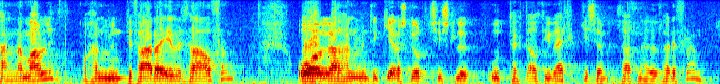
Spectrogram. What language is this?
Icelandic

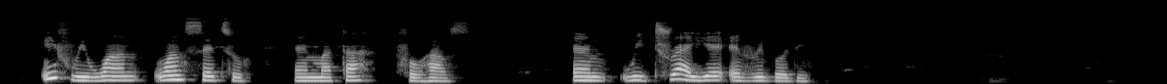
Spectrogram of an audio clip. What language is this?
Nigerian Pidgin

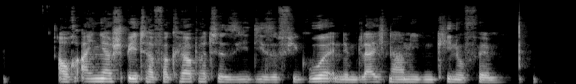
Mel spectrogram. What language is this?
German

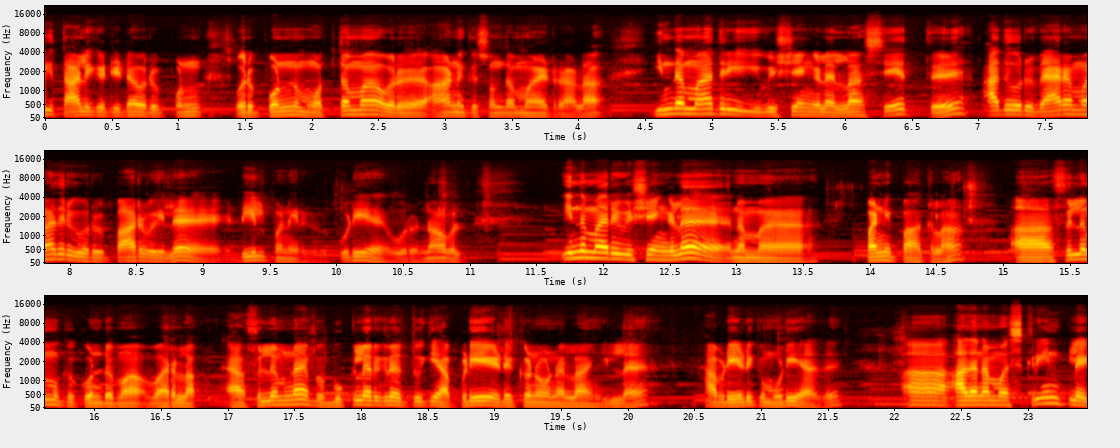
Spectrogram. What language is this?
Tamil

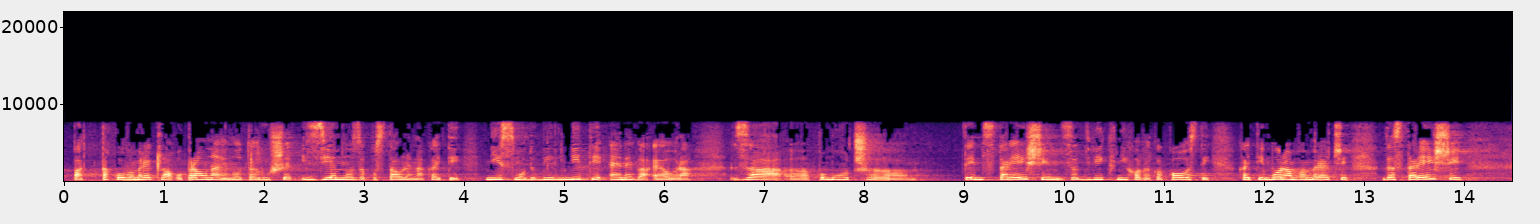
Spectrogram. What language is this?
Slovenian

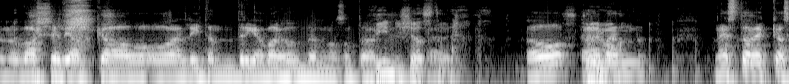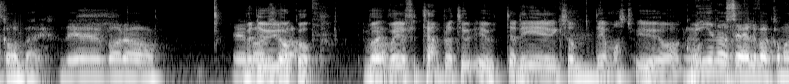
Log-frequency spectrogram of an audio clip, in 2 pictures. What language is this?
Swedish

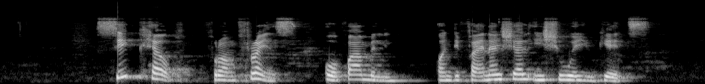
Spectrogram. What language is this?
Nigerian Pidgin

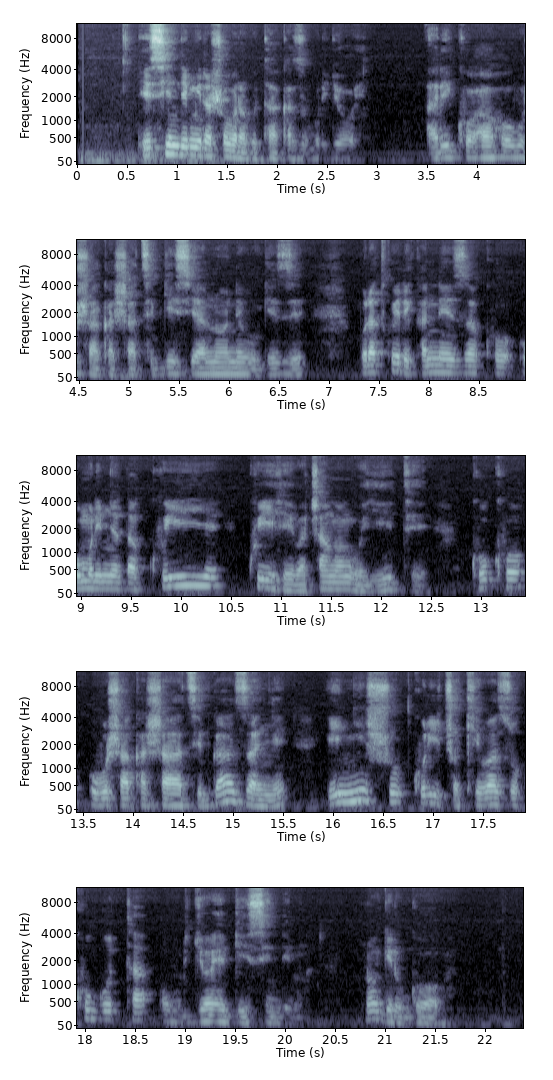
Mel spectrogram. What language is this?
Rundi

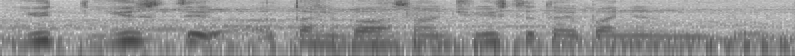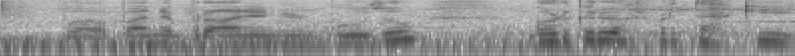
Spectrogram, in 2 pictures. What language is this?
Kashmiri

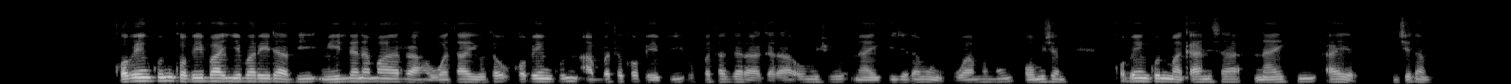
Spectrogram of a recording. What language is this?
Oromo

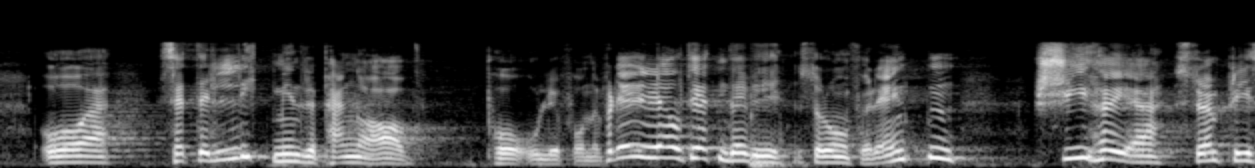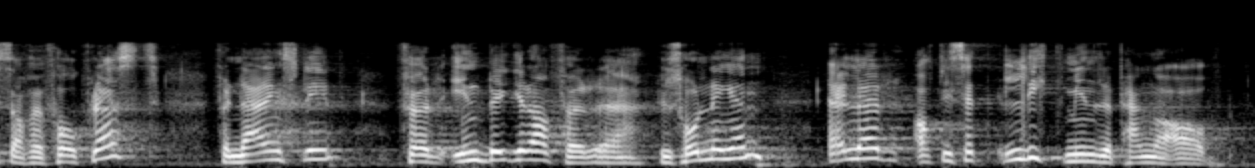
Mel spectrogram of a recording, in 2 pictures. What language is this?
Norwegian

